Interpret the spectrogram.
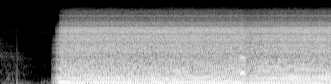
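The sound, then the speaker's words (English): A car engine roars in abruptly after a brief quiet moment, then holds a loud, buzzy, sustained rev whose pitch sags slightly over the next three seconds. No one speaks. “it's revving up. Head on.”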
